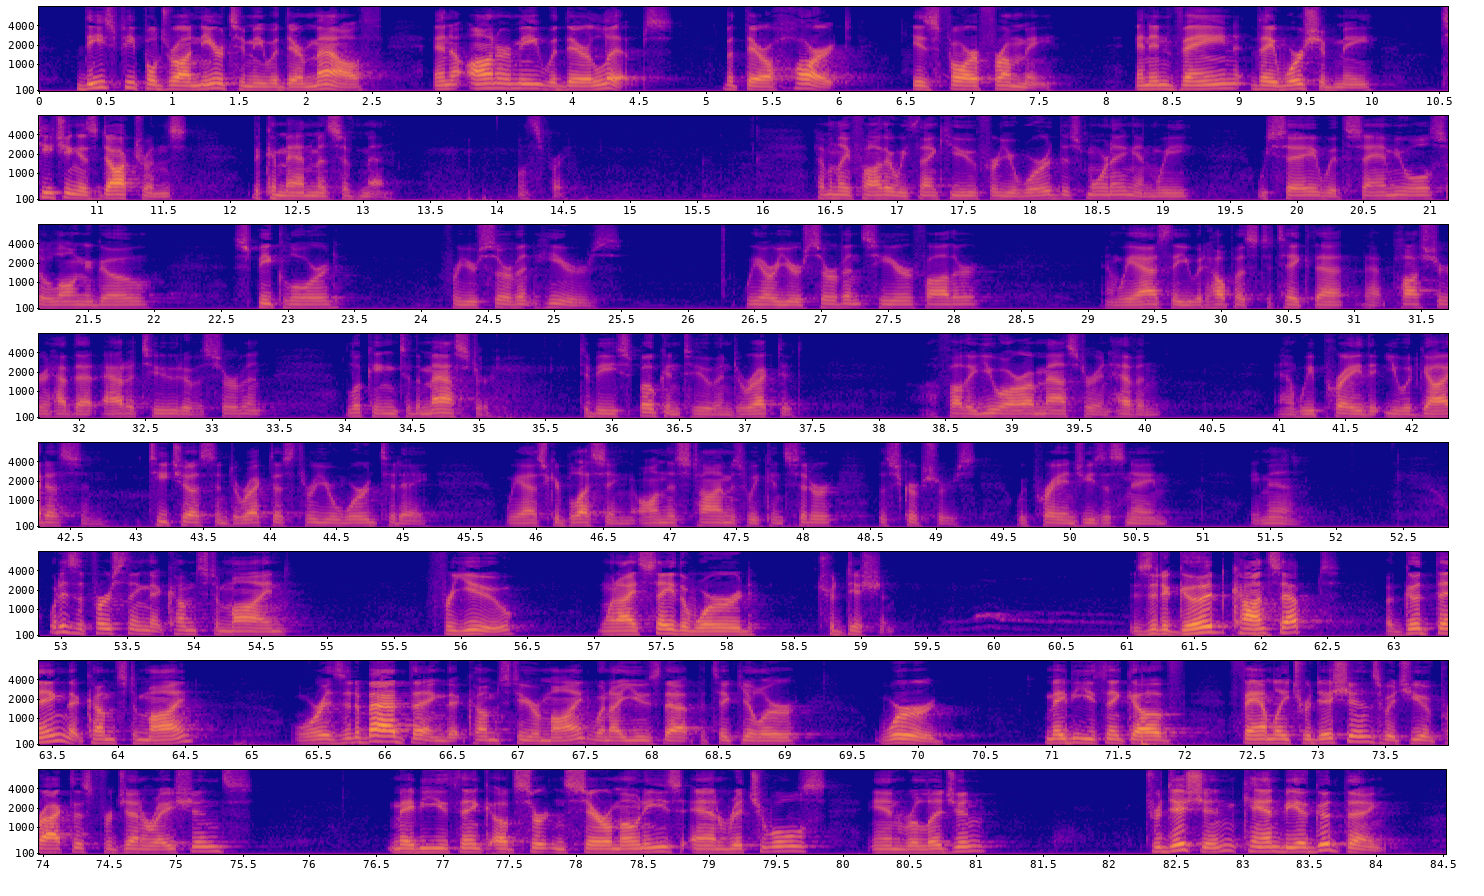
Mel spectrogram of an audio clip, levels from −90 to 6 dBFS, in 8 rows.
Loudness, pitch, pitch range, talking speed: -30 LUFS, 120 Hz, 110-135 Hz, 155 wpm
